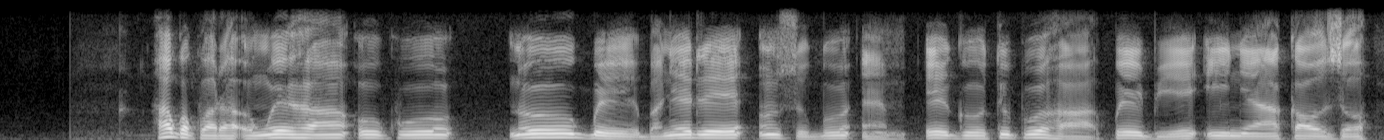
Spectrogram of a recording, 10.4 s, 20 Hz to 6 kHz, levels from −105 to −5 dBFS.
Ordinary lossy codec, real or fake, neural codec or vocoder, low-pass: none; real; none; 5.4 kHz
